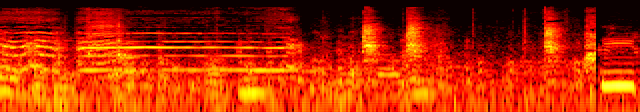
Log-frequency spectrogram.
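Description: A rooster crowing once, a long held call starting about half a second in and lasting just over a second, among clucking chickens. A couple of sharp knocks follow.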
